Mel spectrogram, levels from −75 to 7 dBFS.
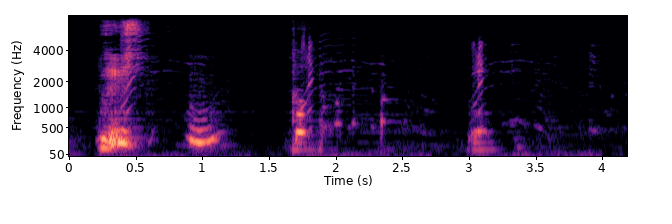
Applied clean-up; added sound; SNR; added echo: neural mask model DeepFilterNet 3.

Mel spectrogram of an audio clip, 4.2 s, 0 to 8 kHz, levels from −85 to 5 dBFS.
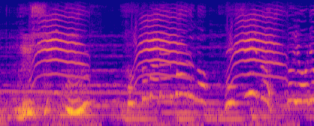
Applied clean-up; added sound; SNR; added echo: none; Cat; 5 dB; reverberation time 0.3 s.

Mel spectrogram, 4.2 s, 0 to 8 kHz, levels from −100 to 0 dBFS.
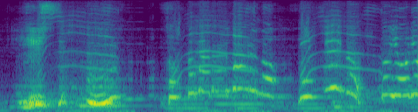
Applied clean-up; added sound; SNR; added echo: neural separator model SepFormer DNS4.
